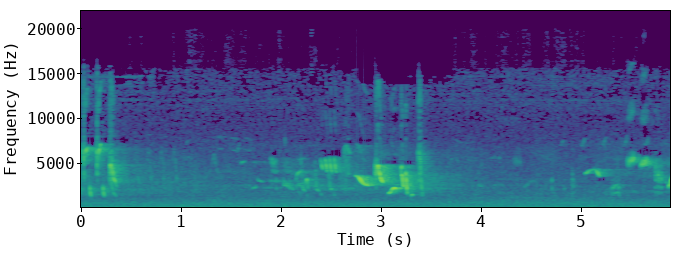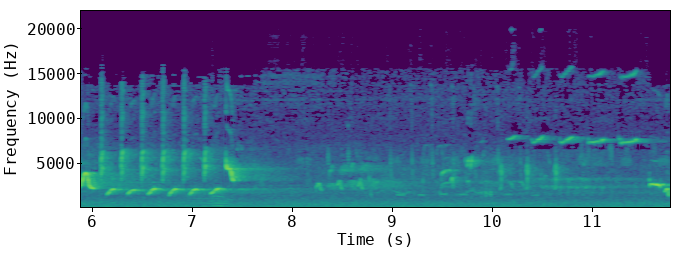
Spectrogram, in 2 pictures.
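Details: Several wild birds chirping in a forest in the morning: high, bright notes come in scattered bursts, with one quick run of short downward-sweeping chirps in the middle and thin high whistles near the end over quiet background hiss.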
